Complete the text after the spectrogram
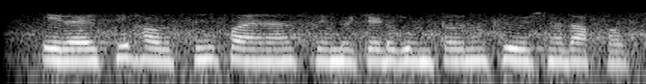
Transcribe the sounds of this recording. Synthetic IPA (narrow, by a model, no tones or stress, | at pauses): elajsiːɦawsiŋɡfajnãnslimiʈeɽɡuɳʈ̪əʋnokiʋeɕnad̪akəʋ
